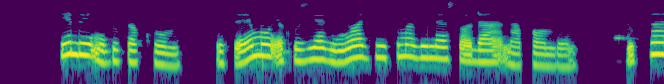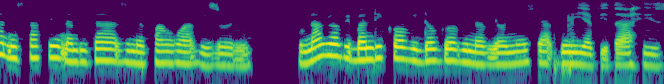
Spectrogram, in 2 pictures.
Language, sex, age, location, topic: Swahili, female, 18-24, Nairobi, finance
